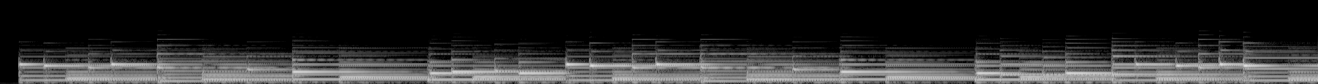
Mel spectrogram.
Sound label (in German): Tango Walzer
